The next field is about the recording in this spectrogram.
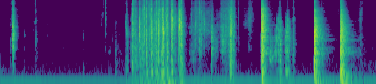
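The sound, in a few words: shuffling a deck of playing cards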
